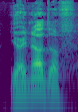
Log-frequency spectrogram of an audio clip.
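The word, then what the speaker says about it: Yoynadav (יונדב): Shmo Yundav. Yoynadav, if you want to say that correctly. Ben Shema Achi David, but I think Yundav sounds better.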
